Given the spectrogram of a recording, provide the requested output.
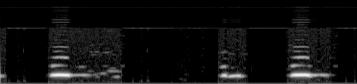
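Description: Flammulated Owl giving three low, soft hoots, each short and slightly husky, spaced about one to two seconds apart.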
